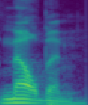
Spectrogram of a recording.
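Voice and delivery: Melbourne as MEL-bin, no r; Australian pronunciation. Shown as a demonstration. Host corrects himself for Australia, local pronunciation. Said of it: "But I know in Australia".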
